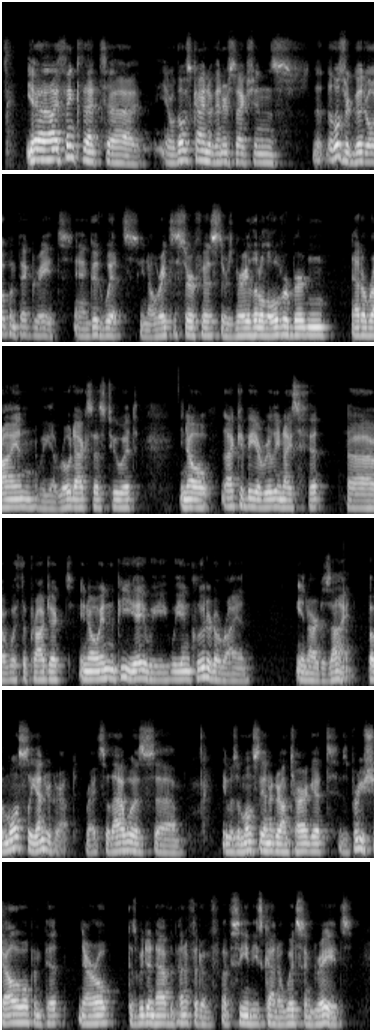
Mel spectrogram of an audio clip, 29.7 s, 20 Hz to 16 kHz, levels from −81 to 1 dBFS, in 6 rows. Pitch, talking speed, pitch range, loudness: 130 Hz, 200 wpm, 120-135 Hz, -19 LUFS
